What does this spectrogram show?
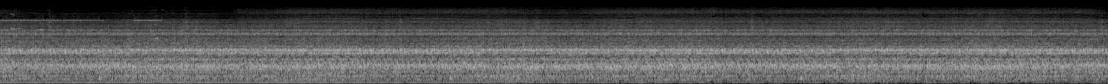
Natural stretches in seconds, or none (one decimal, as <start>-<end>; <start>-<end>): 0.0-6.2; 7.7-11.1

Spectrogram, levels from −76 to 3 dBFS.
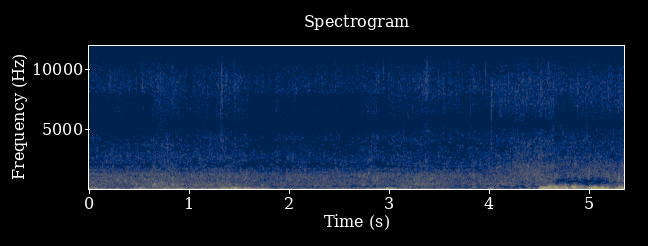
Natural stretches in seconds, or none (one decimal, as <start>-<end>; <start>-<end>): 0.0-5.4

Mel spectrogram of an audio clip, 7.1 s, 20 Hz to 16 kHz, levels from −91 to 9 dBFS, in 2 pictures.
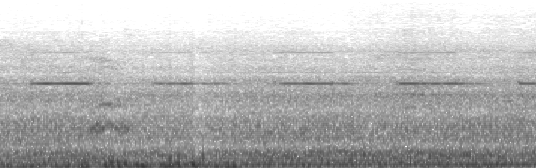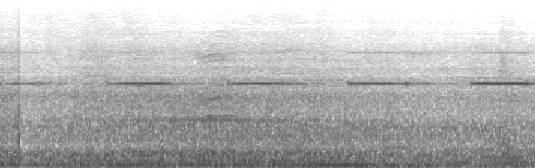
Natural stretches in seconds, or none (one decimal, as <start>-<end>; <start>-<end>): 0.0-7.1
